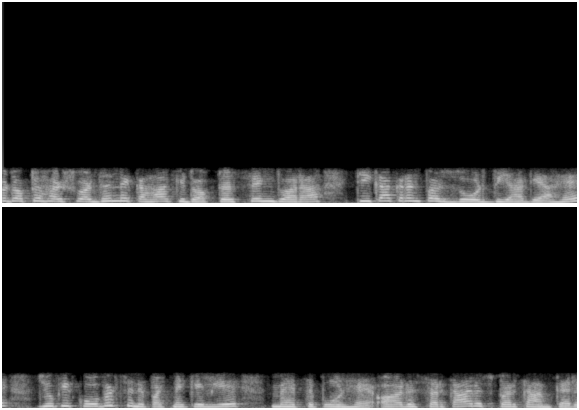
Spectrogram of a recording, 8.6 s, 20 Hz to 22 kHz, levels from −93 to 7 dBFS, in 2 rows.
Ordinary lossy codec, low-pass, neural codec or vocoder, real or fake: Opus, 16 kbps; 3.6 kHz; none; real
